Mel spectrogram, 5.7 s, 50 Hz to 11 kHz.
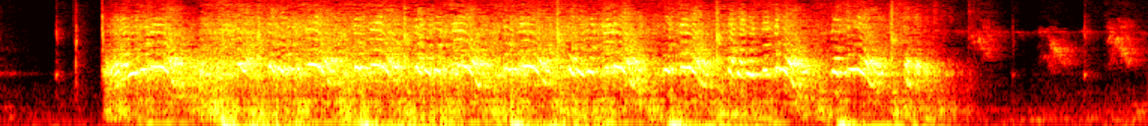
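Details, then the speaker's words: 2002 Victory V92 that sat outdoors about eight years, in neutral with the oil light going off: the starter grinds and whirs, turning the engine slowly at about three compressions a second without catching; a weak battery is suspected. "sounds like a pretty weak battery uh let's give it a little shot of starting fluid see what happens"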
